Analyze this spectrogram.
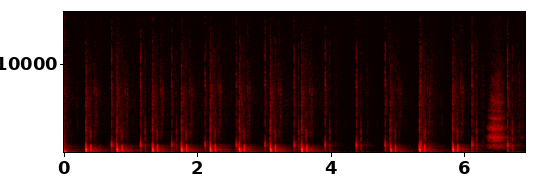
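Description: Footsteps thud at an even pace on a hard floor.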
